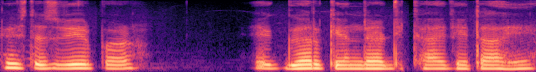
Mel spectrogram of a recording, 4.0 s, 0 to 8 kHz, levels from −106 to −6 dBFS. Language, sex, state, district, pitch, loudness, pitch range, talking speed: Hindi, male, Arunachal Pradesh, Lower Dibang Valley, 155 Hz, -17 LUFS, 150-160 Hz, 150 wpm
